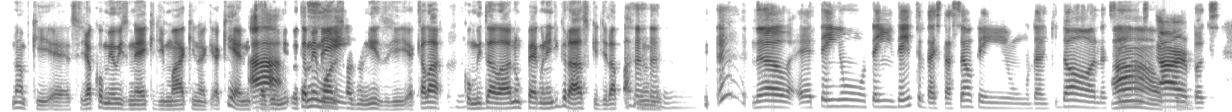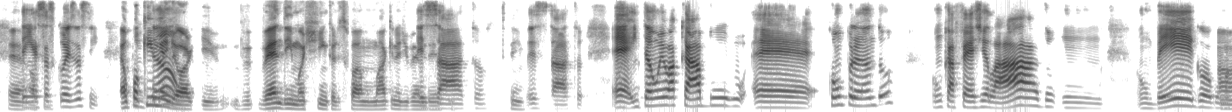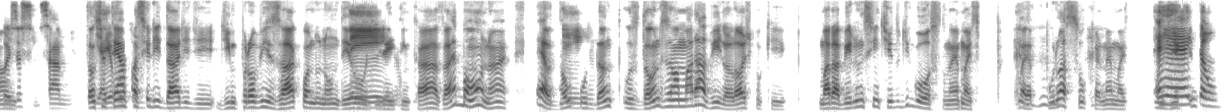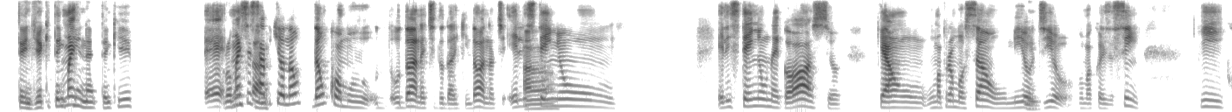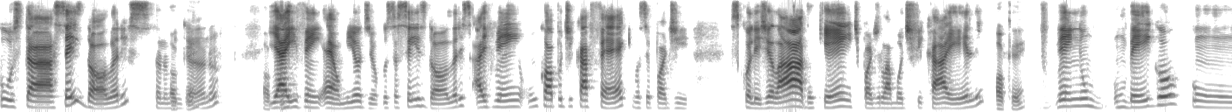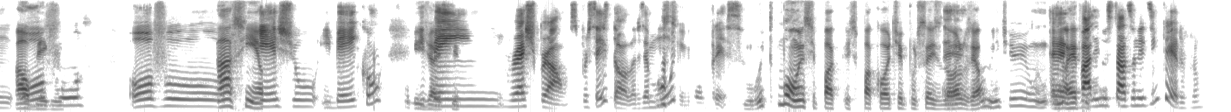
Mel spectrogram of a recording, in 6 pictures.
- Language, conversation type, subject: Portuguese, podcast, Como é a sua rotina matinal e de que forma ela te prepara para o dia?
- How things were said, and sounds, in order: in English: "snack"; laugh; chuckle; in English: "vending machine"; other background noise; in English: "bagel"; giggle; in English: "meal deal"; in English: "meal deal"; in English: "bagel"; in English: "bagel"; in English: "hash browns"; unintelligible speech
